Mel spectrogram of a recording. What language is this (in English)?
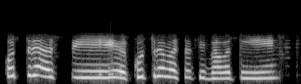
Sanskrit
